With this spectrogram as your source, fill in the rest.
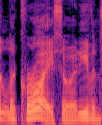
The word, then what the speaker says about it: LaCroix: word Canadian in it you should pronounce it Lacroix so it even sounds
